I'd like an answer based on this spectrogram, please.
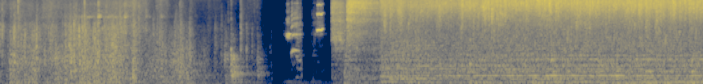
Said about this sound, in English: The hot shower feels good, but more than ever before, I noticed the difference between the hot water forced through the faucet hitting my skin compared to the rain.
